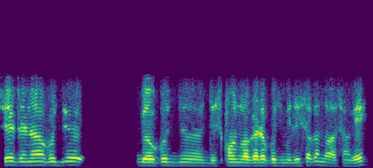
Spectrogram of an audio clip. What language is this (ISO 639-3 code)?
snd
